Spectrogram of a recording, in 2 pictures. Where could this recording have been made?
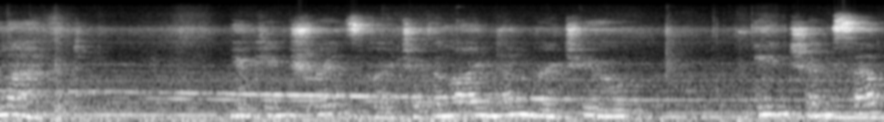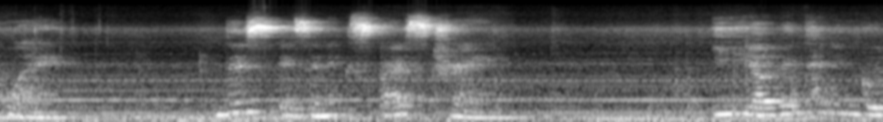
on a subway train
